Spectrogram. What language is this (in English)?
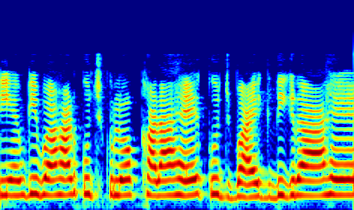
Hindi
